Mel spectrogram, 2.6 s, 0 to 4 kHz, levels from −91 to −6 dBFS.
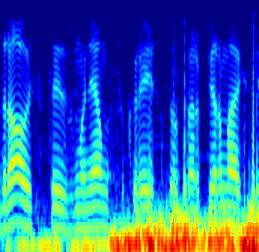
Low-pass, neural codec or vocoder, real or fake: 3.6 kHz; none; real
